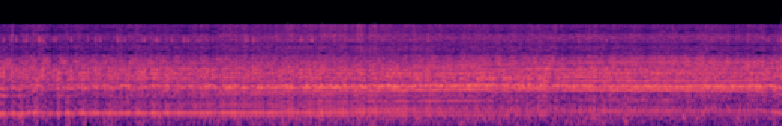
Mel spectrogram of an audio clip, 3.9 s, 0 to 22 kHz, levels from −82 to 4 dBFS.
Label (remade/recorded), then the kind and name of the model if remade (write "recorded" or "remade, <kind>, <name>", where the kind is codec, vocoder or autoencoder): recorded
